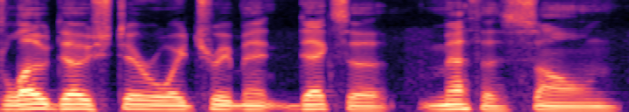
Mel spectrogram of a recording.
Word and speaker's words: dexamethasone: how do you say this? – It's dexamethasone.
